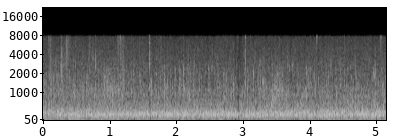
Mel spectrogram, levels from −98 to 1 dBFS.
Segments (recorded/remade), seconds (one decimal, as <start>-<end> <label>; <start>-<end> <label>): 0.0-5.2 recorded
